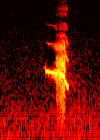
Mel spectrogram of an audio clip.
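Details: A single brief, high whistled elk call that swells and then slides downward, made by an elk hunter calling bulls during the rut in archery season.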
